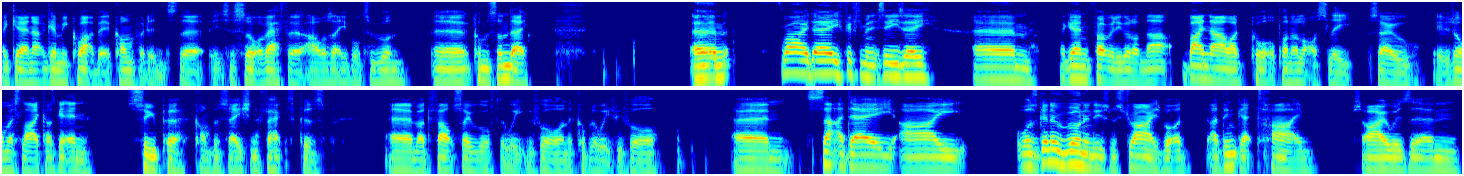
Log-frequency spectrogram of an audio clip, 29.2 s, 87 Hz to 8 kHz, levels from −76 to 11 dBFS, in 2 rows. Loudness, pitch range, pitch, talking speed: -23 LUFS, 100-130 Hz, 110 Hz, 190 wpm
